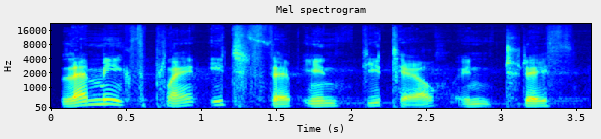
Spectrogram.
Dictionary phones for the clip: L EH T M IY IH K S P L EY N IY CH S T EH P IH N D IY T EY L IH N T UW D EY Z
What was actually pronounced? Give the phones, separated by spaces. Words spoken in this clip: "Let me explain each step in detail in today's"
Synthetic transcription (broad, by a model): L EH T M IY IH K S P L EY N IY CH S T EH P IH N D IY T EY L IH N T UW D EY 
